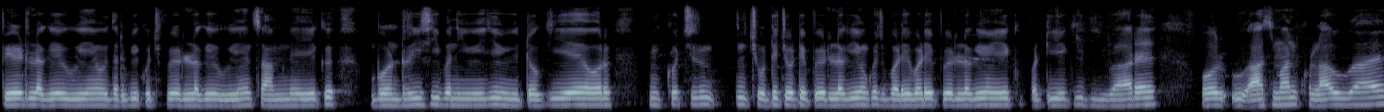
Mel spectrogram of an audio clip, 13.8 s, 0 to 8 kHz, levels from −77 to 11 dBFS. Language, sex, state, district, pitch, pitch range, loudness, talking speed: Hindi, male, Maharashtra, Nagpur, 125 Hz, 120-130 Hz, -23 LUFS, 195 wpm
